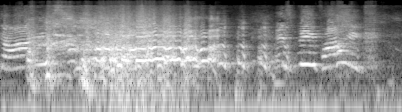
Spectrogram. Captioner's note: all laugh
